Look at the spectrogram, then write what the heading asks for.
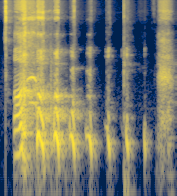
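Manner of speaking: high, loud drawn-out laugh. Real, not acted. Finishing her story to listeners, high loud laugh. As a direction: let out a long high laugh.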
